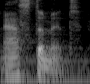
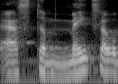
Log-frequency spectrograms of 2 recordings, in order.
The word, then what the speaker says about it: estimate: 이때 estimate라고 발음하지 않았죠. 여기서는 제가 estimate이라고 발음했습니다. 왜냐하면 an estimate, 앞에 부정관사가 붙였다는 것은 명사가 됐다는 것이죠. 그래서 ate로 끝나는 단어가 동사가 되면은 ate로 발음나지만 다른 품사면은 it으로 발음납니다.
